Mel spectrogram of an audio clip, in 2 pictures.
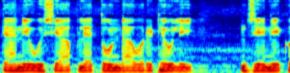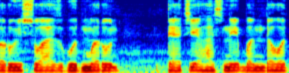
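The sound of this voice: An unforced reading voice is used throughout.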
